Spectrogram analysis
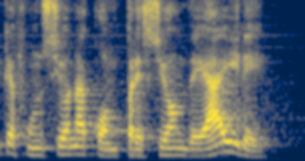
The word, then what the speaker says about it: aire: funciona con presión de aire no se dice aigre se dice aire Okay no me pronuncie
